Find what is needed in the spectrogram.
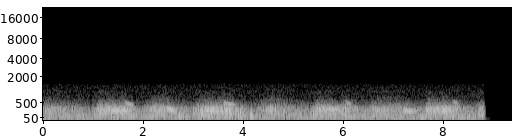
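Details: Wheezes recorded with StethoMe electronic stethoscope, classified by AI: breath sounds at about 28 a minute with brief musical squeaks woven in, continuous tonal sounds from airway obstruction.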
